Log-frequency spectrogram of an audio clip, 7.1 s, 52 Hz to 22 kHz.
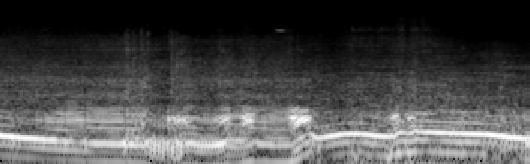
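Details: Bayou 220 ATV, sat for 8 years, on a test ride with a helmet camera; the single-cylinder thump climbs and drops cleanly through each gear change without hesitation. All gears work, no bogging. Normal running.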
